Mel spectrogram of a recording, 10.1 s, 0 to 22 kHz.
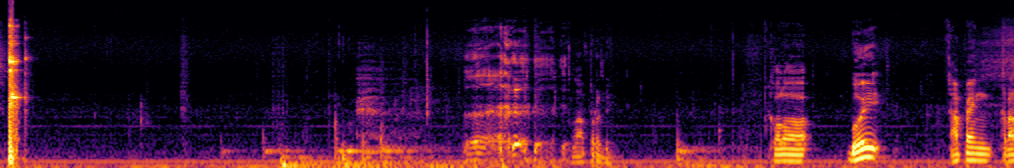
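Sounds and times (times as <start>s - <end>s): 
glasses clinking in a toast: 0.0s - 0.4s, 2.3s - 8.5s
faint bumps and rustles in a quiet room: 0.7s - 10.1s
speech: 4.7s - 6.3s, 7.7s - 8.9s, 9.5s - 10.1s.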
